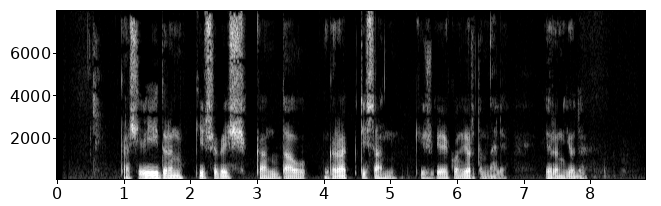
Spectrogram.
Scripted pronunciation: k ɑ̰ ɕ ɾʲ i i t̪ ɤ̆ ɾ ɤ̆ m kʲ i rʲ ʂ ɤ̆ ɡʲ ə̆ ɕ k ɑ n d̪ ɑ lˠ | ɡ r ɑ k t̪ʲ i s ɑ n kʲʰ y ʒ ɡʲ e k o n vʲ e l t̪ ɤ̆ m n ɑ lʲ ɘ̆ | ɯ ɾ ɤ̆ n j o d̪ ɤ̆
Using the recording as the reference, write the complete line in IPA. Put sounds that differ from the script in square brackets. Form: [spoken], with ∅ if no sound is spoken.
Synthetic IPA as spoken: k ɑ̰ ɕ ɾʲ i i [d̪] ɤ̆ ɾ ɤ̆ [n] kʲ i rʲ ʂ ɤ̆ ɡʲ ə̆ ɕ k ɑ n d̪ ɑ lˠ | ɡ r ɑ k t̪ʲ i s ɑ n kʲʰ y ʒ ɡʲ e k o n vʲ e [r] t̪ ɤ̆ m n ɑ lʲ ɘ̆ | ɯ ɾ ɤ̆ n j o d̪ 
